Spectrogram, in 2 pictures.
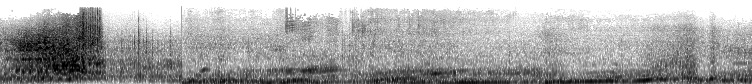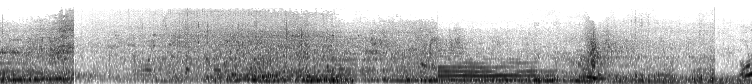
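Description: Several track-day cars on a racetrack accelerating and passing by: their engine notes climb in pitch through the gears and drop as each car goes past.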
